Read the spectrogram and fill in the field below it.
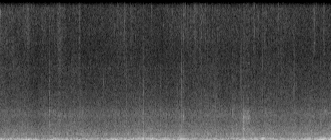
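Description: Many wasps buzz steadily up close.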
